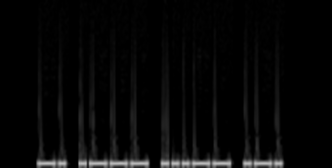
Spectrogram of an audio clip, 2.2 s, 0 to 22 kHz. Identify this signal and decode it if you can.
Morse code, heard as a keyed tone, about 36 wpm, 690 Hz. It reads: NJ3R
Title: USA Call Signs - 4 Characters - 3x Character Spacing - 35wpm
